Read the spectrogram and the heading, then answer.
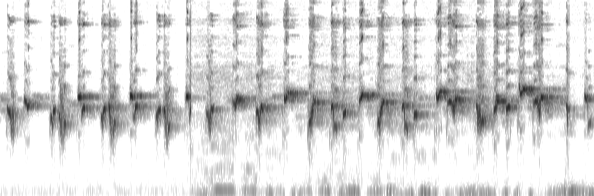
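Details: Yellow-vented bulbul pouring out a continuous rapid lure song of liquid whistles, each note sliding down and back up in a steady run, while a low droning rumble joins partway through.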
